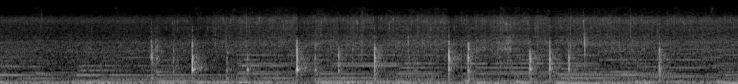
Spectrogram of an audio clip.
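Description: Chopped onions and ginger-garlic paste sizzling in hot oil in a pan as they are stirred, with a spatula clicking and scraping against the pan many times from about a second and a half in.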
